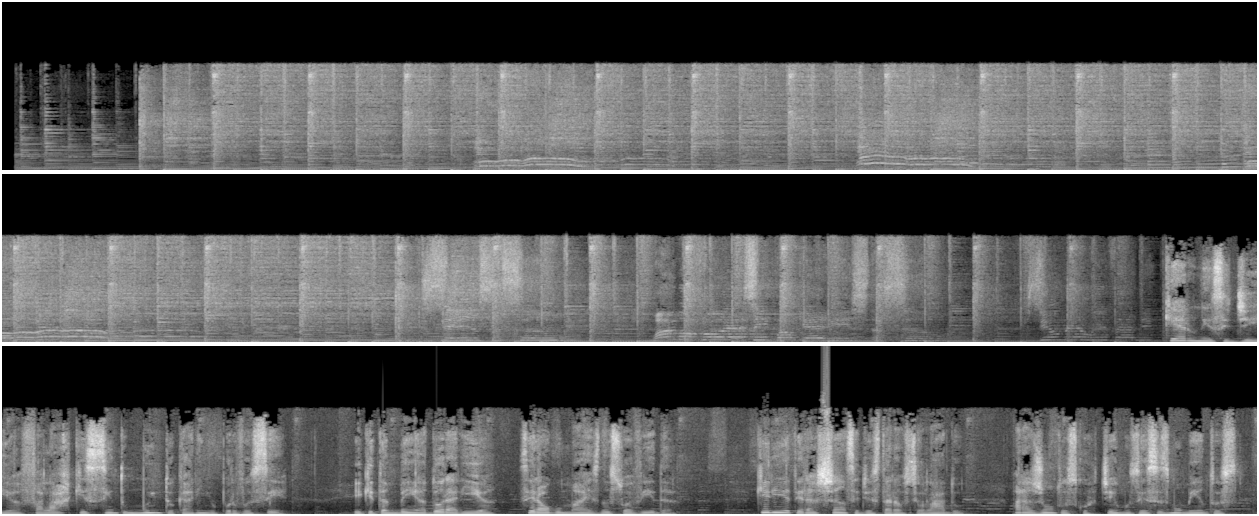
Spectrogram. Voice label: Namorados Com Cantada F

